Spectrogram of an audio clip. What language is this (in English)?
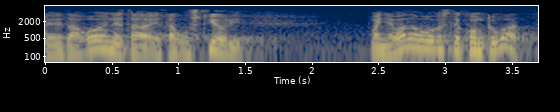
Basque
